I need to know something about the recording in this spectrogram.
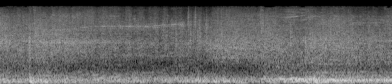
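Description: Explosions burst with loud rushing noise.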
